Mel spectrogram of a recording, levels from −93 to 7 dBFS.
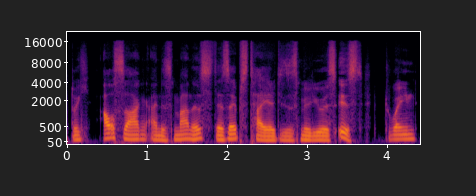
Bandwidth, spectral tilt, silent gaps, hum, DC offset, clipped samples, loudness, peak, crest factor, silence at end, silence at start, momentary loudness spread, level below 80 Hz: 17 kHz; -6 dB/octave; none; none; under 0.1%; under 0.1%; -26 LUFS; -10 dBFS; 16 dB; 0.05 s; 0.05 s; 6 LU; -58 dBFS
